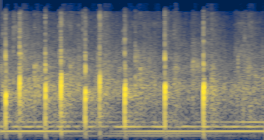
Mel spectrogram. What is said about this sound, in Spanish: ¿Qué tal si le damos un aplauso a la familia Torres y damos gracias?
